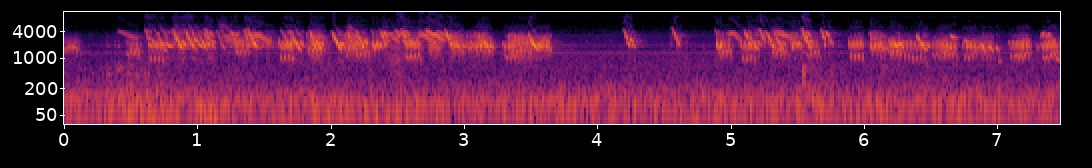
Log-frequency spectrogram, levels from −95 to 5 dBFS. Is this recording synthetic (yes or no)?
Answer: yes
